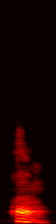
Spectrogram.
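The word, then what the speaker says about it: 本: di situ adalah home3 kita sudah belajar bahwa at di belakang itu dibaca Al sehingga tulisan ini kita bacanya hong hong hong Hai kemudian kalian dilihat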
